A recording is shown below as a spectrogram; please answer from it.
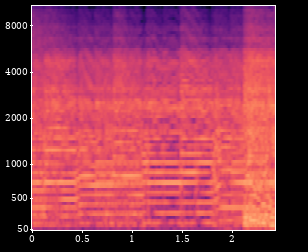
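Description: A quiet breakdown in a rock song: a guitar plays alone, with no drums or bass, sounding a few held chords that change about every half second.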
